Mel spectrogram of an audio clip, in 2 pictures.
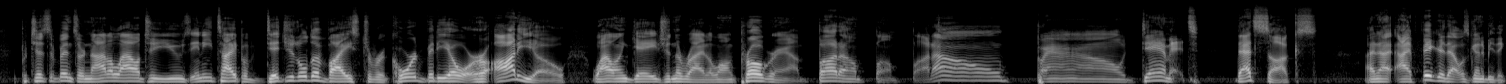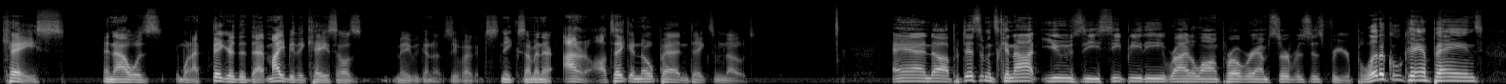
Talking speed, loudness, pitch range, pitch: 180 wpm, -24 LUFS, 120-150 Hz, 130 Hz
